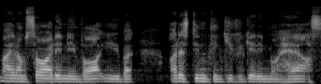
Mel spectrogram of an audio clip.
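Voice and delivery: plain

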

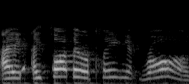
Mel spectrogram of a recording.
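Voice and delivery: put-on American girl's accent. Retelling what an American girl asked: imitating an American accent. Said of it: "your American accent was, like, on point".

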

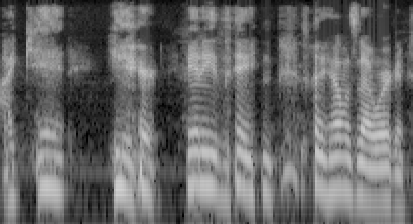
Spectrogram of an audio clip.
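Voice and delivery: put-on yell, called out high and slow. Retelling yelling across to a teammate about the helmet: imitating own past yelling. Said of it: "I'm literally yelling at".

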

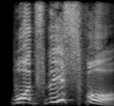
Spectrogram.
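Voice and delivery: play-acted, loud, high-pitched voice projected to everyone. Retelling how the pharmacist read the script: imitating someone asking loudly. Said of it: "she goes out loud".

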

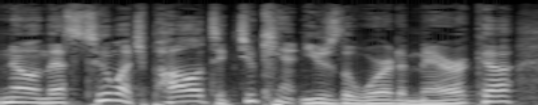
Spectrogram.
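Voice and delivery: ordinary talk

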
